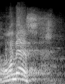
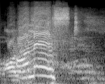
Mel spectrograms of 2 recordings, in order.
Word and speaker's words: honest: আবার দেখো HONEST, এই সারে দিতে হবে, নয়তো হবে হনেস্ট। কি হয়ে যাবে? হনেস্ট। কিন্তু হনেস্ট উচ্চারণ করব না, আমরা উচ্চারণ করব অনেস্ট। কি উচ্চারণ করব?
